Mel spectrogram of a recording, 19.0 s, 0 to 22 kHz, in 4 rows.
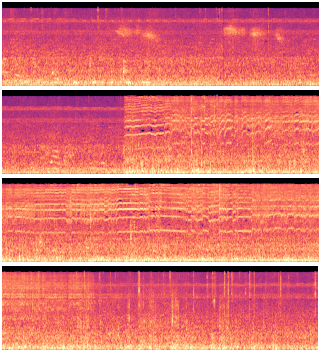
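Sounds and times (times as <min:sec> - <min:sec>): campfire crackling and popping: 0:00.0 - 0:04.6, 0:06.6 - 0:19.0
high wavering insect drone: 0:06.6 - 0:15.8.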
